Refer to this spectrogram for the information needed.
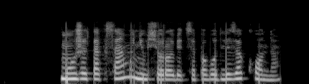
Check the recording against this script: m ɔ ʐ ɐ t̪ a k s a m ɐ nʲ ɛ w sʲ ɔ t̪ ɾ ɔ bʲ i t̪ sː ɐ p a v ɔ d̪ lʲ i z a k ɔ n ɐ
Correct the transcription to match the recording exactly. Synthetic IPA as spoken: m ɔ ʐ ɐ t̪ a k s a m ɐ nʲ ɛ w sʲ ɔ ɾ ɔ bʲ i t̪ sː ɐ p a v ɔ d̪ lʲ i z a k ɔ n ɐ

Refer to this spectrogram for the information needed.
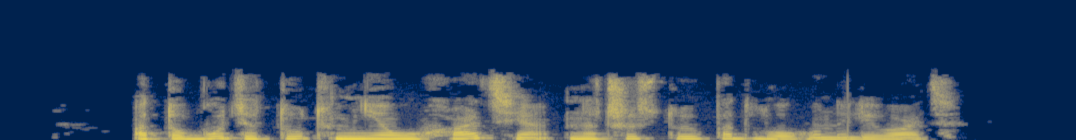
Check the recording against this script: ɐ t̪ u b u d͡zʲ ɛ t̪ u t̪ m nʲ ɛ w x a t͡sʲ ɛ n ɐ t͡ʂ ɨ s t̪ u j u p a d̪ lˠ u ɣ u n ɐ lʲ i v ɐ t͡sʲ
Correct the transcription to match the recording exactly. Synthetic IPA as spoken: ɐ t̪ ɔ b u d͡zʲ ɛ t̪ u t̪ m nʲ ɛ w x a t͡sʲ ɛ n ɐ t͡ʂ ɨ s t̪ u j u p a d̪ lˠ ɔ ɣ u n ɐ lʲ i v a t͡sʲ

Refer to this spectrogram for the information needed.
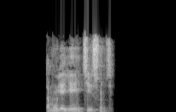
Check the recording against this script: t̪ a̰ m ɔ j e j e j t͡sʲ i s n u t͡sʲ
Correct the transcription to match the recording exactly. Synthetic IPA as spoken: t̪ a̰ m u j a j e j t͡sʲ i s n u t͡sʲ

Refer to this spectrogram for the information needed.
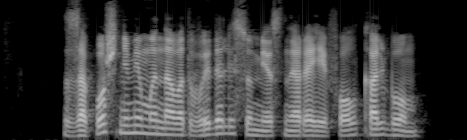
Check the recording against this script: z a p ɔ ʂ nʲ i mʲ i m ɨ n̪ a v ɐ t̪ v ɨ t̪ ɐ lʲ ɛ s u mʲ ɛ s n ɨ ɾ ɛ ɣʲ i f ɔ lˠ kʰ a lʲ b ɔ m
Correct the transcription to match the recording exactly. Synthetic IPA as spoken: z a p ɔ ʂ nʲ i mʲ i m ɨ n̪ a v ɐ t̪ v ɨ d̪ ɐ lʲ i s u mʲ ɛ s n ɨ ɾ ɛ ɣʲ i f ɔ lˠ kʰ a lʲ b ɔ m

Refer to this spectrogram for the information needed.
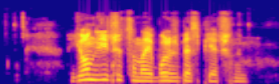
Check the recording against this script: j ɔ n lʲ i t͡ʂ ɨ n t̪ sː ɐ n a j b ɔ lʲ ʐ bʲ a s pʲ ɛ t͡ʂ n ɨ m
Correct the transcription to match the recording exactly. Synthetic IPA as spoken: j ɔ n lʲ i t͡ʂ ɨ t̪ sː ɐ n a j b ɔ lʲ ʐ bʲ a s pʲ ɛ t͡ʂ n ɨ m

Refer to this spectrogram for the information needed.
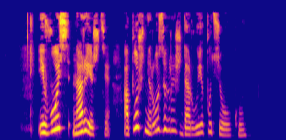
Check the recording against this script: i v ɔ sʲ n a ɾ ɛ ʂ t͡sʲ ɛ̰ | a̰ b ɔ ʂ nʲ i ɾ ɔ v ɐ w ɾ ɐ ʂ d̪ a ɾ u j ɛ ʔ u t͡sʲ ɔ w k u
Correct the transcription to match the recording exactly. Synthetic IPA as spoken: i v ɔ sʲ n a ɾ ɛ ʂ t͡sʲ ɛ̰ | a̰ p ɔ ʂ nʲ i ɾ ɔ z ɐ ɣ ɾ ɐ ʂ d̪ a ɾ u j ɛ p u t͡sʲ ɔ w k u

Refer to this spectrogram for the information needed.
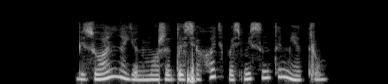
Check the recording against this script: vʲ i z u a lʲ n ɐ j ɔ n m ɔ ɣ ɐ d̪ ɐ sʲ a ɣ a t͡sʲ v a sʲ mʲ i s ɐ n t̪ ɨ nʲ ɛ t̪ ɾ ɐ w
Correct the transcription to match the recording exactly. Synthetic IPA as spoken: vʲ i z u a lʲ n ɐ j ɔ n m ɔ ʐ ɐ d̪ ɐ sʲ a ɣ a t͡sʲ v a sʲ mʲ i s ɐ n t̪ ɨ mʲ ɛ t̪ ɾ ɐ w

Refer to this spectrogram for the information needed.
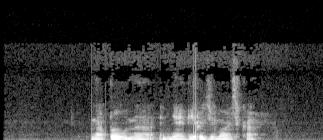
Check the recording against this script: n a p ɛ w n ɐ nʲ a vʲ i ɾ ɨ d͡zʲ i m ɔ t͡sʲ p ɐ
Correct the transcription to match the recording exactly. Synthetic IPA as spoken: n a p ɛ w n ɐ nʲ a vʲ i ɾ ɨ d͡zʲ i m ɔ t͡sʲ k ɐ

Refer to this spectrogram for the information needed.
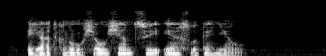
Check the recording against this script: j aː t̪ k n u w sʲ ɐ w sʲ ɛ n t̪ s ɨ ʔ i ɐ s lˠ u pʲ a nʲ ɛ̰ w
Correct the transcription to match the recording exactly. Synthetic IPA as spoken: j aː t̪ k n u w sʲ ɐ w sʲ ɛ n t̪ s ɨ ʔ i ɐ s lˠ u pʲ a nʲ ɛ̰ w

